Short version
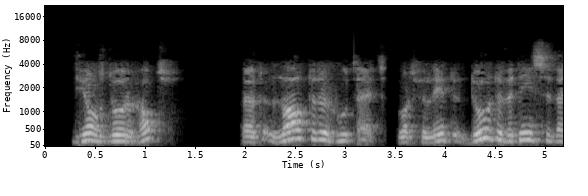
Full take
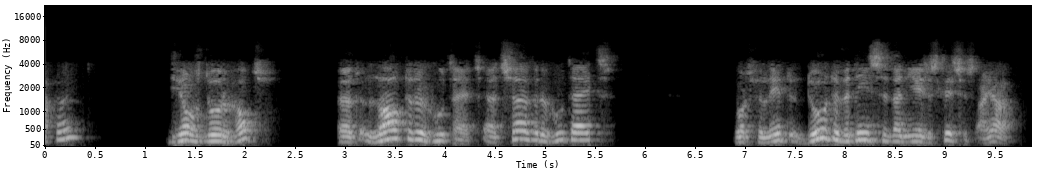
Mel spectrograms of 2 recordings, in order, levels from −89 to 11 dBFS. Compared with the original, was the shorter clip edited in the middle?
yes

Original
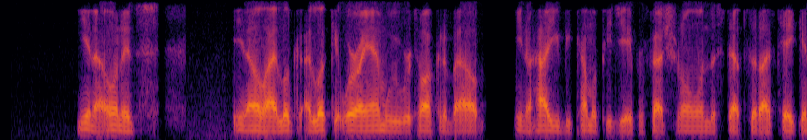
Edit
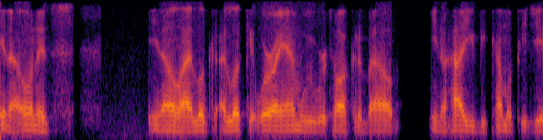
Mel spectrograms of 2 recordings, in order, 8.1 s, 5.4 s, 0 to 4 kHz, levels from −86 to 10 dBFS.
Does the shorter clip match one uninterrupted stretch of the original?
yes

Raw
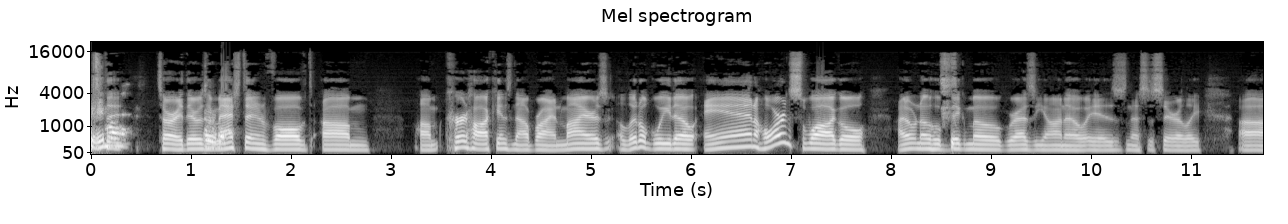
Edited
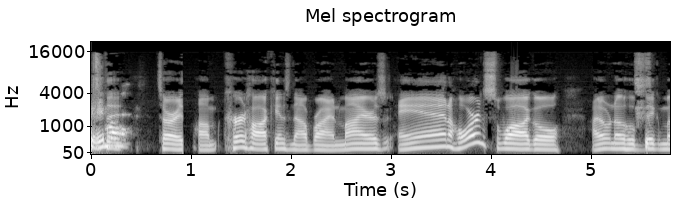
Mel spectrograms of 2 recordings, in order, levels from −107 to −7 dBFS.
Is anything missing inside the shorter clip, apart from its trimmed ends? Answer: yes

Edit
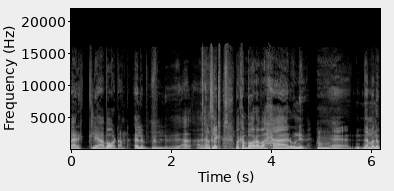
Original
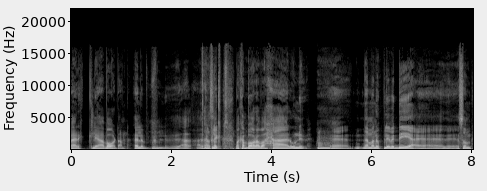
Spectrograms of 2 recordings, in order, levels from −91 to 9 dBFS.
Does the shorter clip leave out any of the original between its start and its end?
no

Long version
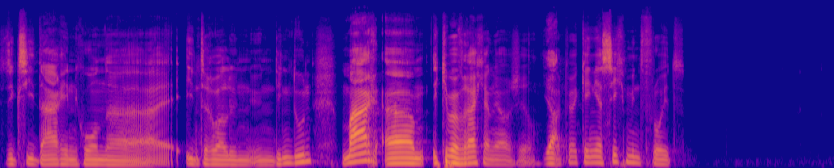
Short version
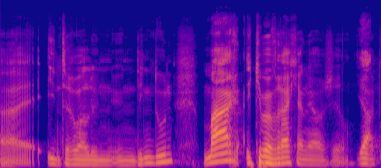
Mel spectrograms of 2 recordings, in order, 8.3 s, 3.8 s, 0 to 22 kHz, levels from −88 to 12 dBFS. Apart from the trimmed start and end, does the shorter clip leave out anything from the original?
yes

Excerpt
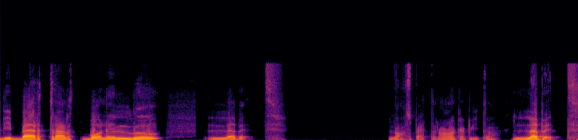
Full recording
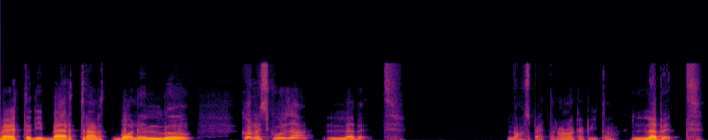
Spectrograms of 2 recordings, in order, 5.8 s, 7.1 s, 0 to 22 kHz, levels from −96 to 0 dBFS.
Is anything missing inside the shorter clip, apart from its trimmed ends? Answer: yes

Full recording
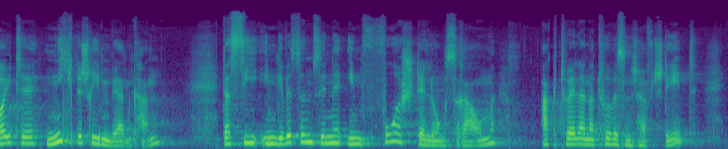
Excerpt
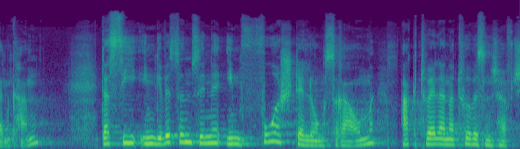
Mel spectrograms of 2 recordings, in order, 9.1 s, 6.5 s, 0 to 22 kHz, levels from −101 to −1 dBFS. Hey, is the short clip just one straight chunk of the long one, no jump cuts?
no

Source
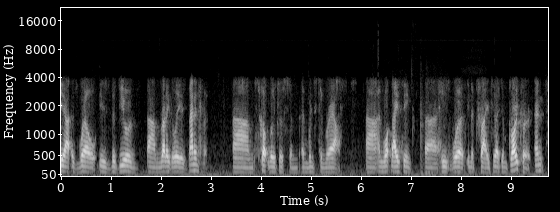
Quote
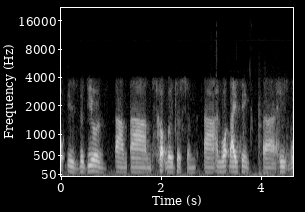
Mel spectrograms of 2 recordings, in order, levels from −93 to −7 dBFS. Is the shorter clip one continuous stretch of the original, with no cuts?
no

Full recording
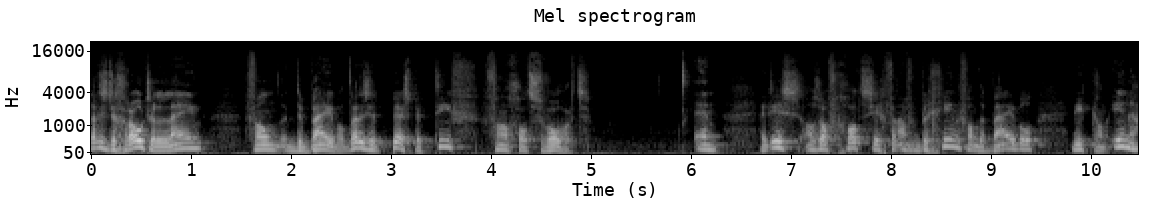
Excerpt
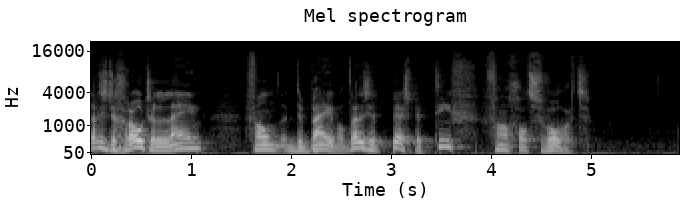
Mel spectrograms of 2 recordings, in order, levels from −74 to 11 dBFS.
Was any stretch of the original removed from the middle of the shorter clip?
no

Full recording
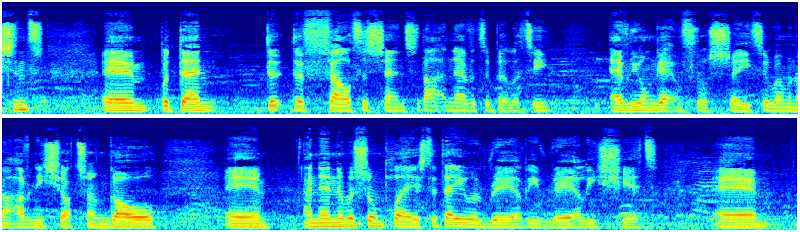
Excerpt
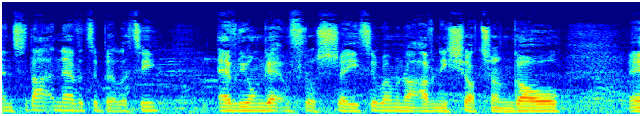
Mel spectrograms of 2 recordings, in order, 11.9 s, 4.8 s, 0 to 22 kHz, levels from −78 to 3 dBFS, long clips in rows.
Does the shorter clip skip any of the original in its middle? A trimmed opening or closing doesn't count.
no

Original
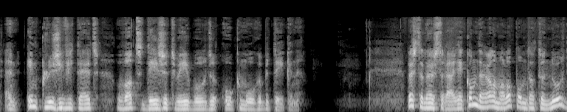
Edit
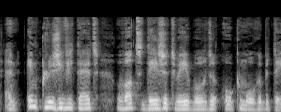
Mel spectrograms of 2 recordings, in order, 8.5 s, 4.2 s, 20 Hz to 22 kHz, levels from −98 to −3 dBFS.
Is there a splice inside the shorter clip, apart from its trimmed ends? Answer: no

